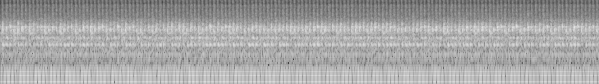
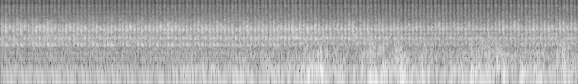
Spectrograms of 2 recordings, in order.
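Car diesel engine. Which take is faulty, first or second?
second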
